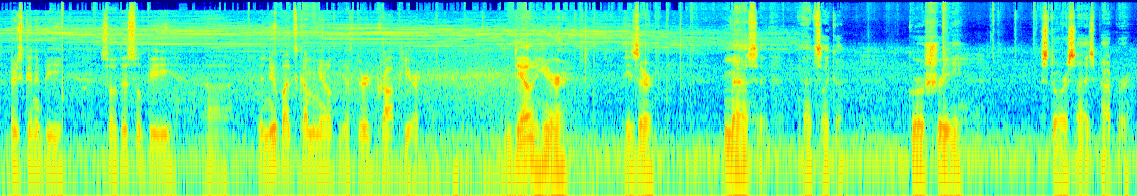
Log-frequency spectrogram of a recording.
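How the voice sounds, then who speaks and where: Speaking with very deep, low pitch and lively intonation, a man leaves long, frequent pauses while audible room echo surrounds him. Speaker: home gardener, channel host. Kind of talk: casual garden tour walkthrough. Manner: casual, conversational.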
